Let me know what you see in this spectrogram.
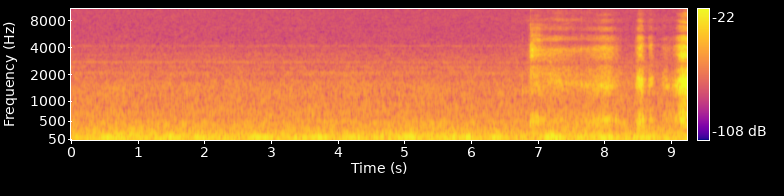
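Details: Steady low room hum for several seconds, then abrupt, sharp bursts of breath and noise near the end: a few sneezes.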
